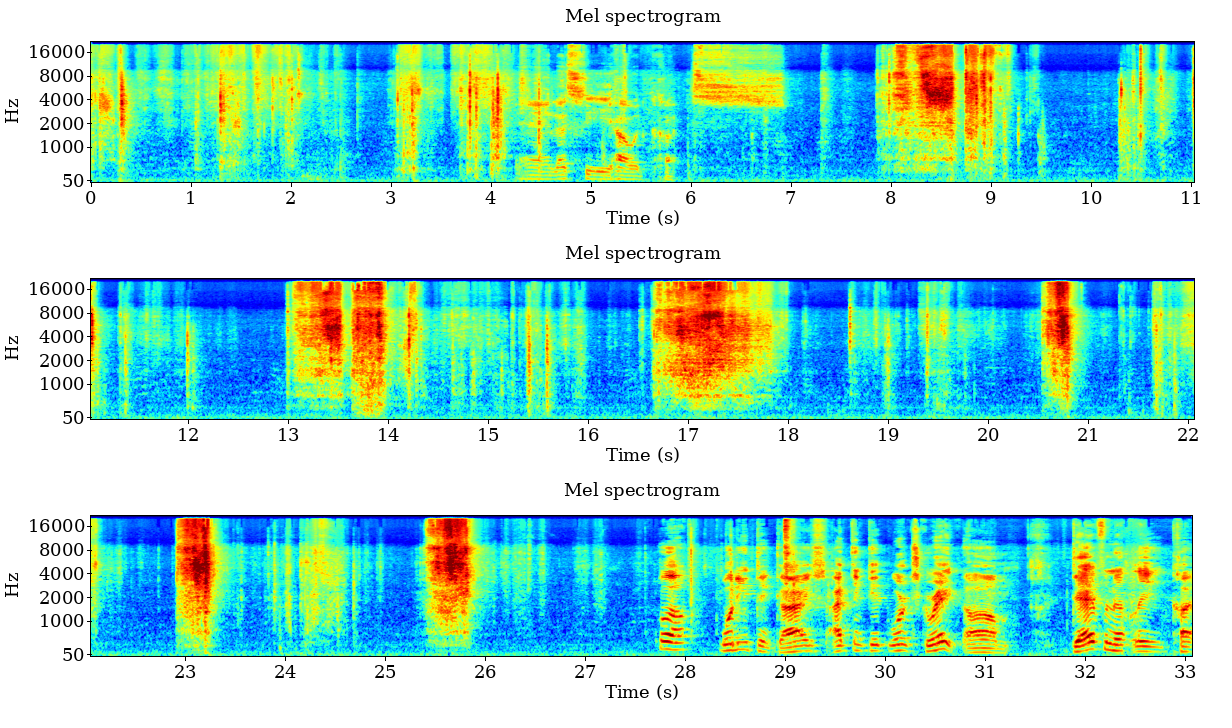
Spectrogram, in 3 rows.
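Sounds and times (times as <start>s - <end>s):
paper rustling: 0.0s - 5.3s, 7.3s - 9.6s, 10.2s - 12.2s, 13.5s - 20.1s, 21.3s - 22.6s
knife slicing paper: 16.6s - 17.9s, 25.4s - 26.0s.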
